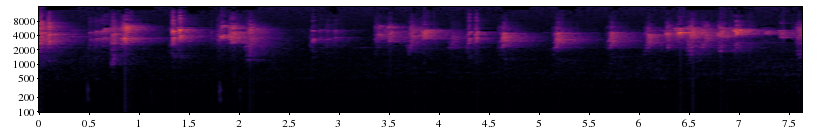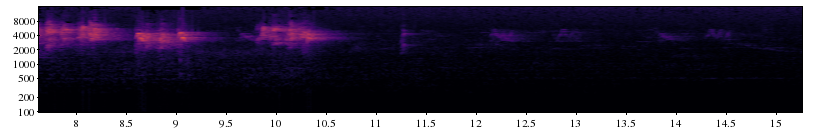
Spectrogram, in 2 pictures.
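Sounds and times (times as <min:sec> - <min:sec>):
barn swallow twittering calls: 0:00.0 - 0:10.6.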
